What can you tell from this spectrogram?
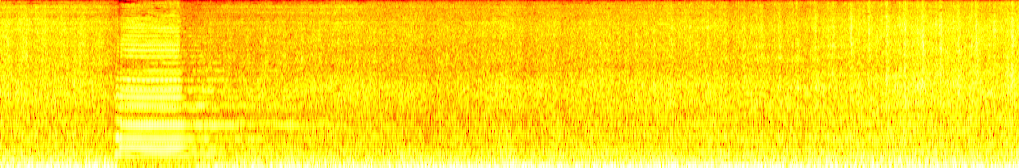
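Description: Horn of a double-headed Indian Railways Alco WDM diesel train, one short blast about a second in. After it, the locomotives' diesel engines and the wheels on the track make a steady low rumble as the train approaches.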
